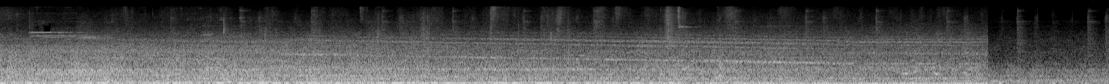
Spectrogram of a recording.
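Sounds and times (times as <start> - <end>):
subway train rumbling: 0.0 - 11.0.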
